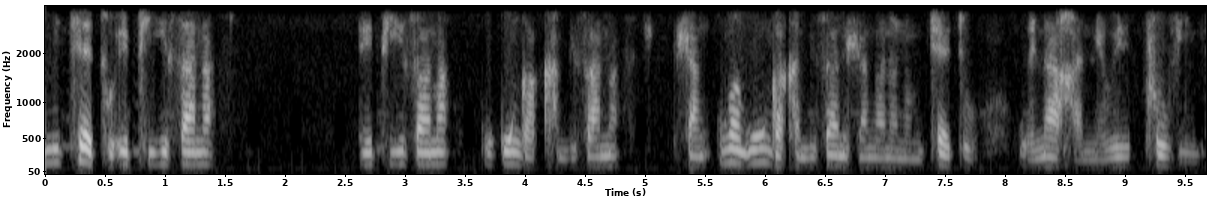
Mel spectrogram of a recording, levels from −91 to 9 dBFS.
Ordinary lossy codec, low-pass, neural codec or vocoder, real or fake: none; 3.6 kHz; none; real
